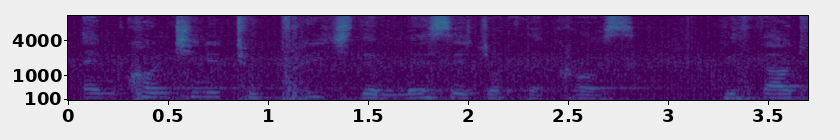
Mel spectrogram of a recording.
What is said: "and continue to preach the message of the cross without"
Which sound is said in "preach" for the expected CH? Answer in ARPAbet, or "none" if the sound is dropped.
CH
